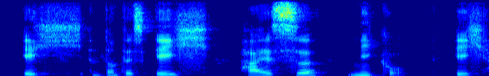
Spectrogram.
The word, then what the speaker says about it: ich: Ya vimos la última vez que la combinación CH después de una I se pronuncia muy suave, es ich, ich.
